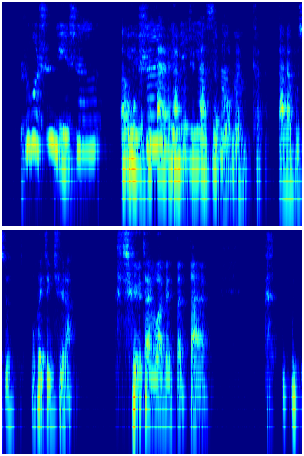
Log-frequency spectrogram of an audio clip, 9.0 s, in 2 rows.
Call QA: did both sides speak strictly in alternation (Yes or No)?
No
